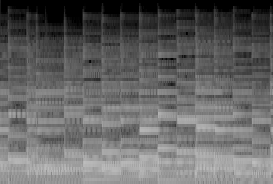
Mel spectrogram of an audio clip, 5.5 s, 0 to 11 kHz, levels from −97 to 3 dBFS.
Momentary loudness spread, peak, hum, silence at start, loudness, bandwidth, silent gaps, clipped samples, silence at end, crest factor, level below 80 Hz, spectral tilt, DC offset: 3 LU; -14 dBFS; none; 0 s; -28 LUFS; 8.8 kHz; none; under 0.1%; 0 s; 14 dB; -44 dBFS; -7.5 dB/octave; 0.3%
